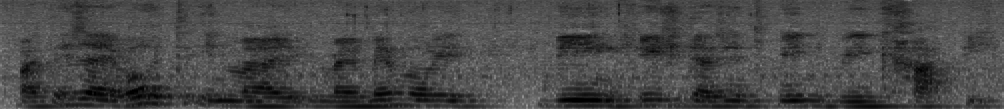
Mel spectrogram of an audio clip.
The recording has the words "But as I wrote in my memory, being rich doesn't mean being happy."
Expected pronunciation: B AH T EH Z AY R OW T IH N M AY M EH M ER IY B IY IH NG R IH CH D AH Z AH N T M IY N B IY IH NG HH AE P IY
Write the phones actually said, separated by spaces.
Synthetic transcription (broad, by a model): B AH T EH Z AY W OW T IH N M AY M EH M ER IY B IY IH NG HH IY SH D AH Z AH N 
